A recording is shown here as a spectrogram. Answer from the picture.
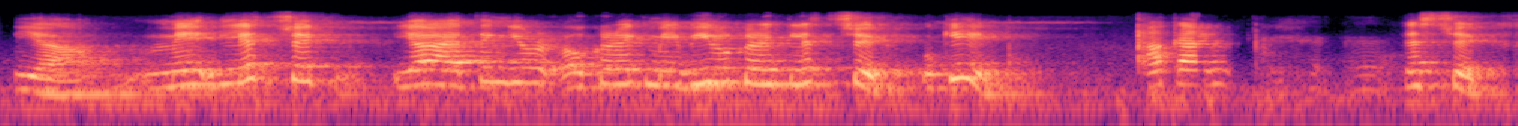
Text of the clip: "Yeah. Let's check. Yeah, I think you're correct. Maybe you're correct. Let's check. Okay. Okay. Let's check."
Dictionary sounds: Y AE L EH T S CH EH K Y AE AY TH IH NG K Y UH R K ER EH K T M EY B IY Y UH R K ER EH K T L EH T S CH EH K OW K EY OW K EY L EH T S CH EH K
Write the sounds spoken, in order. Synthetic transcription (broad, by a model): Y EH L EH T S CH EH K Y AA AY T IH NG K Y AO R K ER EH K T M EY B IY Y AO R K ER EH K T L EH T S CH EH K OW K EY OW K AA L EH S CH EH K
